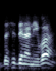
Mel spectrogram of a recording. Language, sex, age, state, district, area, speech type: Sanskrit, male, 30-45, Karnataka, Vijayapura, urban, conversation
